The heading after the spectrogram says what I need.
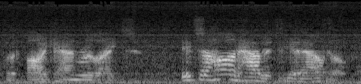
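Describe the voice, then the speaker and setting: A man's voice: medium pitch, big pitch swings, normal speed, bright, forceful tone, a little hiss or hum, rough recording. Synthetic male voice as a smug flirty sparring man. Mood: friendly curious. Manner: teasing, calls the listener love and darling. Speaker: AI chat character. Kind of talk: text-to-speech role-play narration.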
